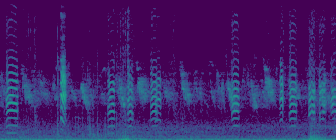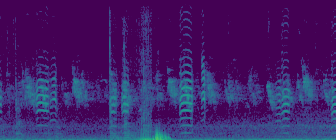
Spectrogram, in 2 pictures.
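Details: Ten seconds of repeated short, buzzy zebra finch calls from more than one bird, interrupted by several low thumping knocks, the loudest around seven seconds.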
